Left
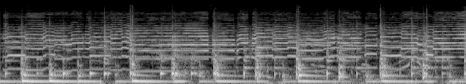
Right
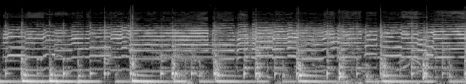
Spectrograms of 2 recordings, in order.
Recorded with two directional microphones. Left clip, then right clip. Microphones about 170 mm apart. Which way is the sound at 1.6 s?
60° left (ahead or behind).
